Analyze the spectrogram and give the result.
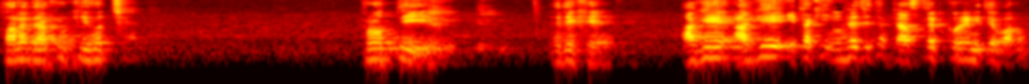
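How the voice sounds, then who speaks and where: Echoey teacher explaining. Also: male voice, on the high side, slight background noise. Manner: repeats rules, quizzes students with "বোঝা গেল?"; patient, drawn-out pronunciation of example words. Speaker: Bengali grammar teacher. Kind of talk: classroom lesson.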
